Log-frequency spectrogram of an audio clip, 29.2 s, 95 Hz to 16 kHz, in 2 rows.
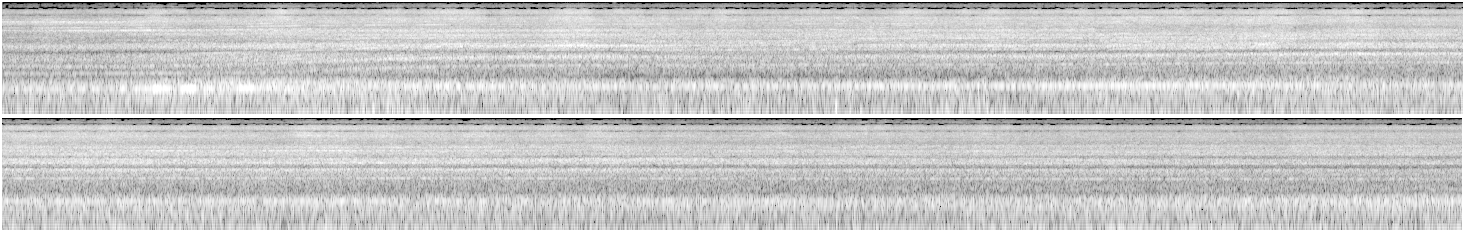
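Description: Boeing 747-400 Dreamlifter's four jet engines whining at taxi power: a steady mix of held tones over a rumble, with some of the tones rising in pitch over the first few seconds.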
